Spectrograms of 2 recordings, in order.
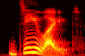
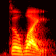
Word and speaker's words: delight: was when I said delight delight in this word we actually should stress the second syllable delight delight so this section should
